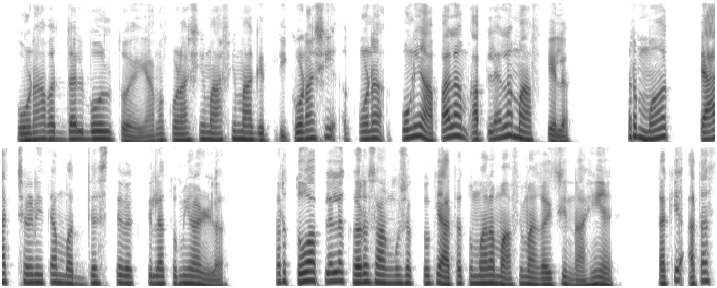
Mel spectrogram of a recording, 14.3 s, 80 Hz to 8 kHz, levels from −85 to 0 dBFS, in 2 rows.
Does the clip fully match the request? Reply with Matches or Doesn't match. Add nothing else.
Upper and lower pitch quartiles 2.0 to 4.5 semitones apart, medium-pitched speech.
Matches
